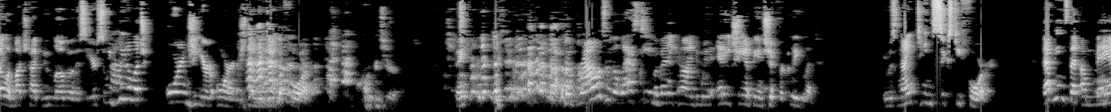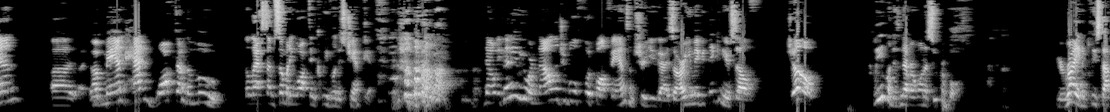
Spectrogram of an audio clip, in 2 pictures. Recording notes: The Nerdologues Live in Pittsburgh! Doing them to a packed crowd in a new city definitely gives them a new spin.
